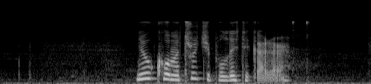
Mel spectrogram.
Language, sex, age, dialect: Faroese, female, 15-35, Suðurstreymoy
